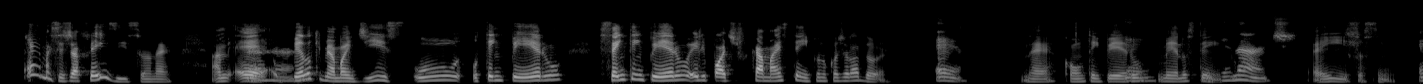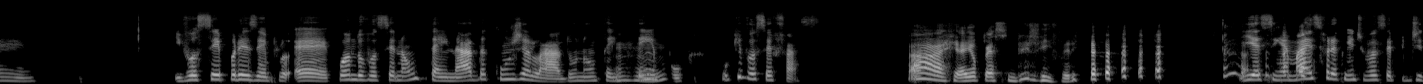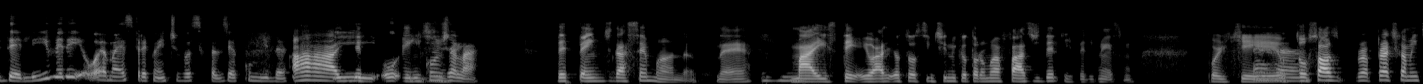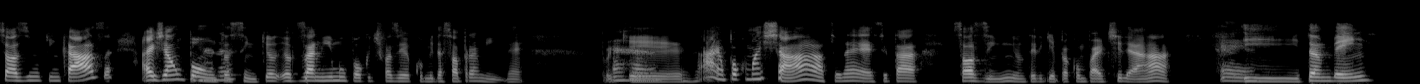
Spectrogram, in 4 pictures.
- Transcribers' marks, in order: other background noise; tapping; laugh
- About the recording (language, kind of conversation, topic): Portuguese, podcast, Como você escolhe o que vai cozinhar durante a semana?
